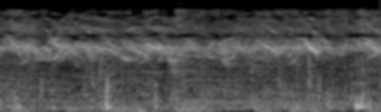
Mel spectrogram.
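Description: Three-day-old baby chicks of a backyard flock, over a hundred of them, chirp in a steady high-pitched chorus at close range, with a few brief scratchy pecking sounds and no speech.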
